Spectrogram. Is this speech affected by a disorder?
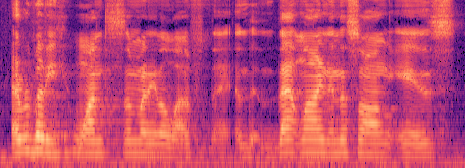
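Yes: cerebral palsy; wheelchair user.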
